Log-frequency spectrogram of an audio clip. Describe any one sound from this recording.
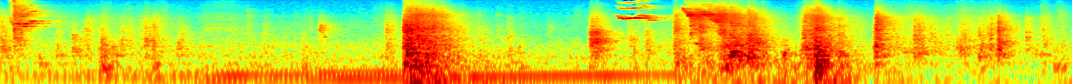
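A paper bag crinkles and rustles.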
